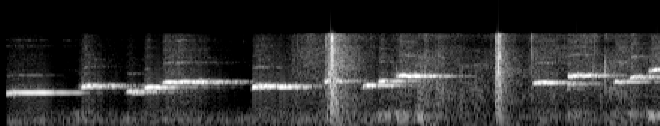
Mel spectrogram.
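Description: A person whistling a tune, one clear note stepping to the next, with two sharp taps about two and three seconds in.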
